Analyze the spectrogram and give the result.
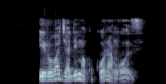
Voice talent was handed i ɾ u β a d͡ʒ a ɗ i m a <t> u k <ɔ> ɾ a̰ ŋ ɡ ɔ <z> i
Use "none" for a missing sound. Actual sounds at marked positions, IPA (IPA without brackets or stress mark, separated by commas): k, ɔ, z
